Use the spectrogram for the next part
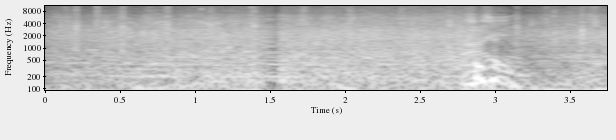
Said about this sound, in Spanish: Ah, no, la vuelta al ruedo no, lo van a arrastrar. Pero la ovación es de lujo para Esparraguero.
